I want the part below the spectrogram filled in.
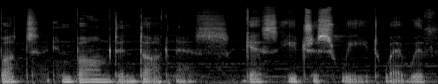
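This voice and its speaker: Soft-spoken and gentle in tone, a man talks at a very slow pace with music playing in the background. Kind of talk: poetry reading. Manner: soft-spoken, gentle.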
